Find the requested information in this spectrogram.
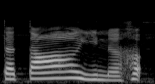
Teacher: দুটো ত আছে আমাদের টেন্ডেন্সি থাকতে পারে একটা তো বাদ দিয়ে দেয়ার এটা খেয়াল রাখবেন দুটো তই যেন উচ্চারণ হয়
